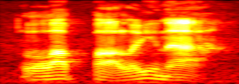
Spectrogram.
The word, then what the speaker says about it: La Palina: what are we doing the how do you pronounce it la palina la palina there you go you got a good focus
